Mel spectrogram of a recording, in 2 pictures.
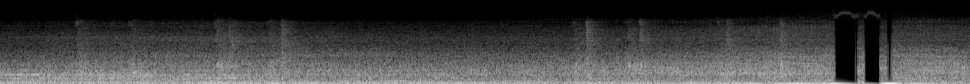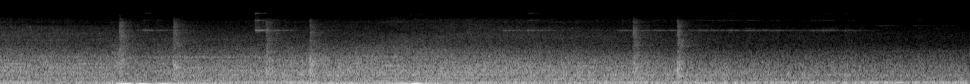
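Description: Diesel multiple-unit passenger train pulling slowly out past the platform: a steady low underfloor engine drone with wheels clicking over the rail joints. There are a few louder knocks around the middle and faint high wheel squeal in the second half. The sound cuts out for a moment about halfway through.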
